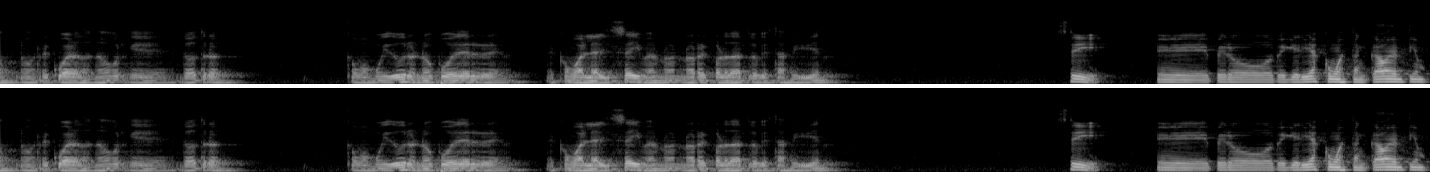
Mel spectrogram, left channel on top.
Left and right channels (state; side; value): identical; both; correlation 1.00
